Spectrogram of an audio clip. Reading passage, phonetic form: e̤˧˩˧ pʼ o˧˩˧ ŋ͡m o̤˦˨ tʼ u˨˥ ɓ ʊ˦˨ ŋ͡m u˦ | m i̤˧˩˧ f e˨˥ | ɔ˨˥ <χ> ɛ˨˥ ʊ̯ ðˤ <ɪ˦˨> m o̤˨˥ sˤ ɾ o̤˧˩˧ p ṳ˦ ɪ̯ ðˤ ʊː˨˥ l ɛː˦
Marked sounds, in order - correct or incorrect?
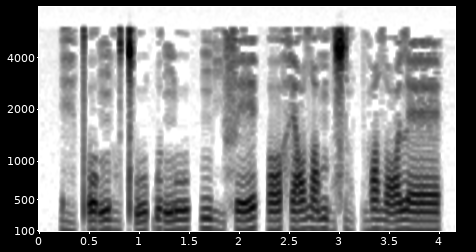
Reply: incorrect: h, incorrect: ɪ˨˥

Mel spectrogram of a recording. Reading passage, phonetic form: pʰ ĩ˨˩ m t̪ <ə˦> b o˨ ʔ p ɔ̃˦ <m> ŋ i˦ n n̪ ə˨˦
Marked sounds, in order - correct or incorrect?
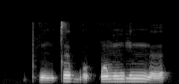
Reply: incorrect: ə˥˧, correct

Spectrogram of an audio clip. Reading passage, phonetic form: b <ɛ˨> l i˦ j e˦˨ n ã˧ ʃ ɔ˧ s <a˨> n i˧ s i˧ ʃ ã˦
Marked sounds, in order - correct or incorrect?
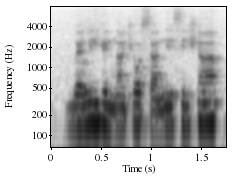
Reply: incorrect: ɛ˧, correct

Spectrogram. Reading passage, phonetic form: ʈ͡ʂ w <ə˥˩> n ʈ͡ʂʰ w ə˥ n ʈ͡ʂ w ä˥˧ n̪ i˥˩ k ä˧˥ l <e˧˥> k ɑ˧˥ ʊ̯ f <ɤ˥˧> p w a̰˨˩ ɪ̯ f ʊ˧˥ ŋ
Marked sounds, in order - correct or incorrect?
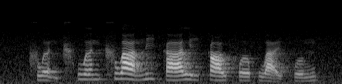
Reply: incorrect: ə̰˨˩, incorrect: i˧˥, incorrect: ɤ˧˥

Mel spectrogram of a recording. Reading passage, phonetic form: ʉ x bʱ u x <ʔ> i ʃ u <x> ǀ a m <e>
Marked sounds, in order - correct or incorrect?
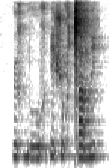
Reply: correct, correct, incorrect: i

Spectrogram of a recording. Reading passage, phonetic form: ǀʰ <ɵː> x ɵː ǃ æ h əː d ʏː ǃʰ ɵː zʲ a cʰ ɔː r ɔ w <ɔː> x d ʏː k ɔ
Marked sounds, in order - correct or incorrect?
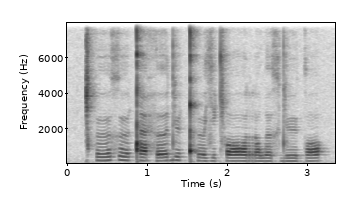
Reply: correct, incorrect: əː

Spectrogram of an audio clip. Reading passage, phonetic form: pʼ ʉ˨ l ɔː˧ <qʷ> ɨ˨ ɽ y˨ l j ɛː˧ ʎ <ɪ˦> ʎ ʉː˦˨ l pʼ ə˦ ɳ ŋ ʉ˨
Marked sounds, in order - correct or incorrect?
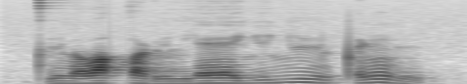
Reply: correct, incorrect: ɨ˦

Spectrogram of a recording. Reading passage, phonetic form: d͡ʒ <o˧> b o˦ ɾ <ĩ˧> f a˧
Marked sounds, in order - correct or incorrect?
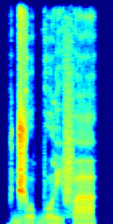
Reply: correct, incorrect: i˧

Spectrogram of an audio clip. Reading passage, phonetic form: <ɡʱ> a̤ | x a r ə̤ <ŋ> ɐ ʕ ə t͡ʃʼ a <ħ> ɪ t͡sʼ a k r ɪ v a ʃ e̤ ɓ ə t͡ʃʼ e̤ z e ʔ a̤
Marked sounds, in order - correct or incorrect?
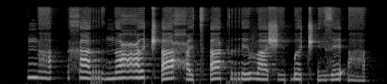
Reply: incorrect: ŋ, correct, correct

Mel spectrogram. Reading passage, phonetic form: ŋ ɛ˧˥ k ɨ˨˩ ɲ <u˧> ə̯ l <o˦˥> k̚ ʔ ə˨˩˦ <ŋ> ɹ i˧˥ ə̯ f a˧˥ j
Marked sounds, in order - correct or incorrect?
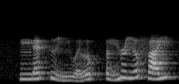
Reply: incorrect: u˨˩˨, correct, correct

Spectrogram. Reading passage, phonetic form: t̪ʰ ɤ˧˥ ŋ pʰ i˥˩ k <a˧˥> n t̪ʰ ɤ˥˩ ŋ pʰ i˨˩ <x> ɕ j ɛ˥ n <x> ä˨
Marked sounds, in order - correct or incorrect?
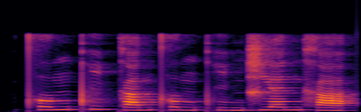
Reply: correct, incorrect: ŋ, correct

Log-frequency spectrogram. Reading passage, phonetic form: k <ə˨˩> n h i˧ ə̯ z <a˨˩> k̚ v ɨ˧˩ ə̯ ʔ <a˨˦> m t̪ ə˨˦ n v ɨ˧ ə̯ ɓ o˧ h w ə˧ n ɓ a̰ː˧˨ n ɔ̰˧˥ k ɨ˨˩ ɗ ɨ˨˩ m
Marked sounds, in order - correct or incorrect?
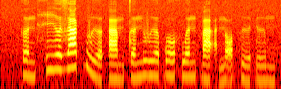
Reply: correct, incorrect: a˦˥, incorrect: a˨˩

